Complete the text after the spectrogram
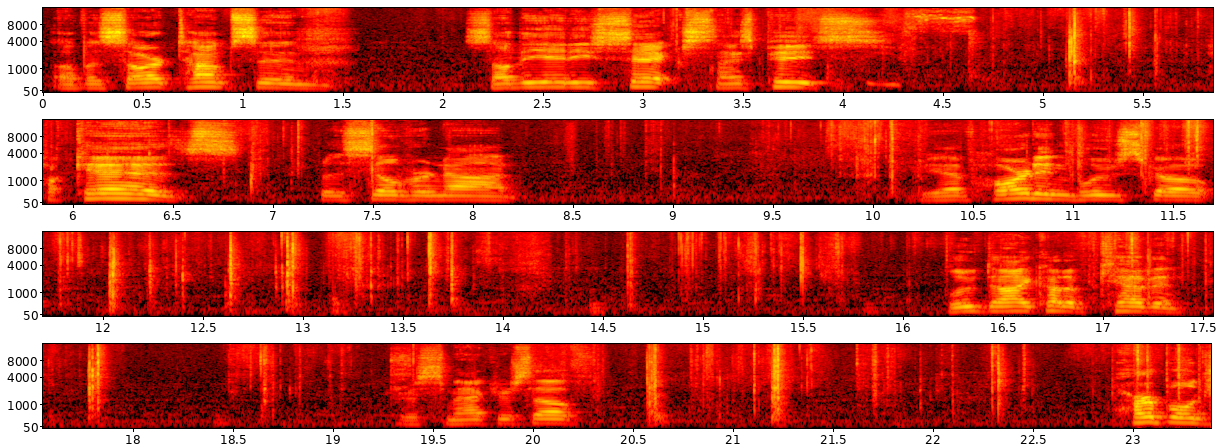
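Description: Trading cards and wrappers rustle and crinkle in hands.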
